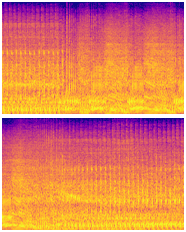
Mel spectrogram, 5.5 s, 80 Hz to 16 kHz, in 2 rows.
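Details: KTM 450 XC-W that was drowned in water and had an owner-done top end, now pressurizing its cooling system (suspected head gasket leak). Cold start after 3 days: it barks and revs with a rough, rattly edge and some smoke. Abnormal engine noise.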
